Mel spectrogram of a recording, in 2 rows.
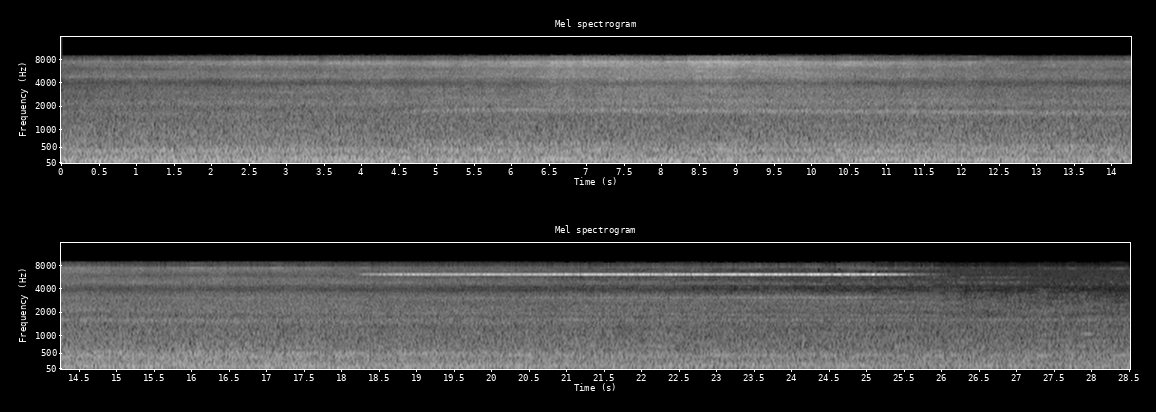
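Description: E5-series Shinkansen train pulling slowly into a station platform, with a steady rumble of rolling and running noise. A high, steady brake squeal sets in about two-thirds of the way through. The noise drops suddenly a few seconds before the end as the train comes to a stop.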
